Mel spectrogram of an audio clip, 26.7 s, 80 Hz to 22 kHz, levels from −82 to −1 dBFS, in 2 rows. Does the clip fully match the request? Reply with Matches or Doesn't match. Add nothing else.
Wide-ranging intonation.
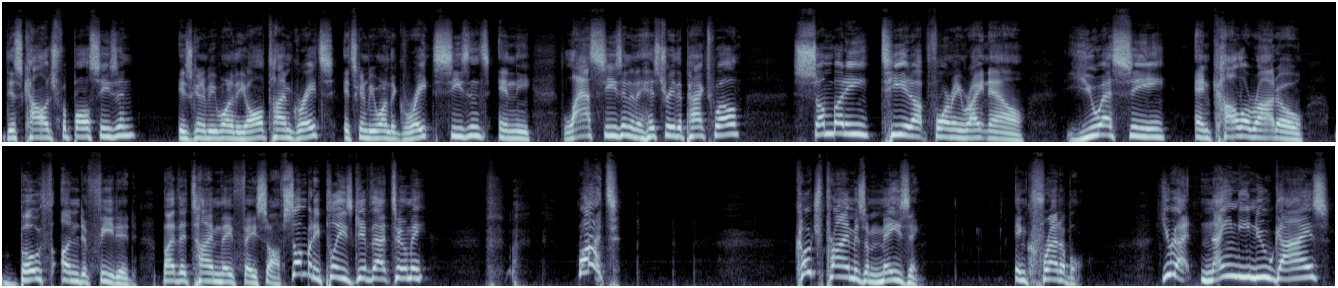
Matches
